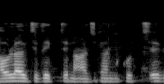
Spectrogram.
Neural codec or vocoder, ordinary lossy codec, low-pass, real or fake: none; none; 7.2 kHz; real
